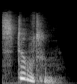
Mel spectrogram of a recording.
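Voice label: "stilton", British English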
